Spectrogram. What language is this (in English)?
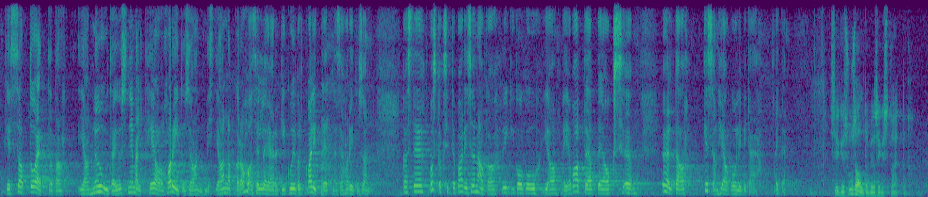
Estonian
